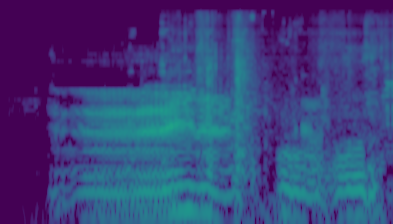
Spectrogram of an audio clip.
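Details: Pet Golden Retriever play-fighting with a Chihuahua–Shih Tzu mix, uttering odd 'dog talk': a long, low, moaning growl-like vocalization that rises and wavers, then two shorter grumbling bursts near the end.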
